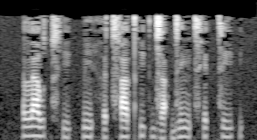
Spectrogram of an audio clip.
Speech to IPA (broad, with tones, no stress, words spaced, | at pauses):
la˧w t͡sʰi˨ʔpĩ˧ hə˧t͡sʰa˦t̪ʰi˦ʔ d͡za˨ʔd͡zẽ˥˧ŋt͡sʰe˦t̚t͡si˦ʔ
